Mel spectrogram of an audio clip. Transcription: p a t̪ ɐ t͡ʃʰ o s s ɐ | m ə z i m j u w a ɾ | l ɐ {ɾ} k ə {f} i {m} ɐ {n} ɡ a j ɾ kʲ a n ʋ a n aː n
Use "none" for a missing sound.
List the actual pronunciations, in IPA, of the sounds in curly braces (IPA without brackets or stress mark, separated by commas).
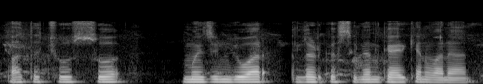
ɽ, s, n, n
